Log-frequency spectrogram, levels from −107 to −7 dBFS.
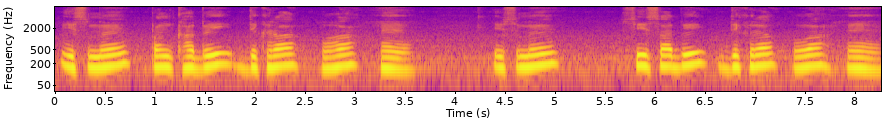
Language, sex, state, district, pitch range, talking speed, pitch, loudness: Hindi, male, Uttar Pradesh, Jalaun, 155-180 Hz, 100 wpm, 165 Hz, -15 LUFS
